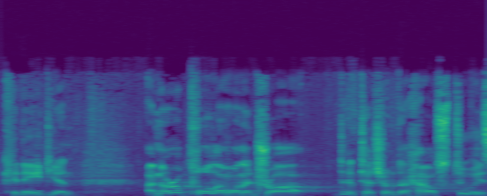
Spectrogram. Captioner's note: speaking alternate language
